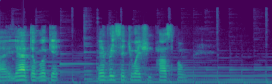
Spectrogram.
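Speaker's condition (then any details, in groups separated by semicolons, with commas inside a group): Cerebral palsy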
